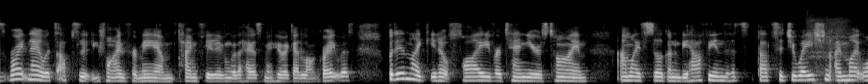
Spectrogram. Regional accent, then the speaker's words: Dublin, Leinster, Ireland; I am from Dublin and we do live in Dublin, but it's like the outskirts of Dublin.

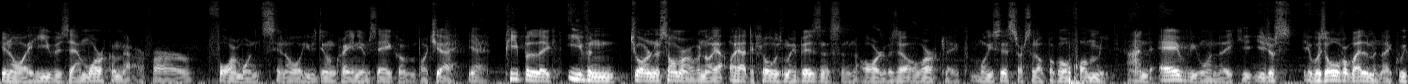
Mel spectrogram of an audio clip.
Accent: Ireland; now in Dublin, Ireland; Like when we came up here, we knew nobody, like, and we're from Tremor and come to Dublin, like, especially me.

